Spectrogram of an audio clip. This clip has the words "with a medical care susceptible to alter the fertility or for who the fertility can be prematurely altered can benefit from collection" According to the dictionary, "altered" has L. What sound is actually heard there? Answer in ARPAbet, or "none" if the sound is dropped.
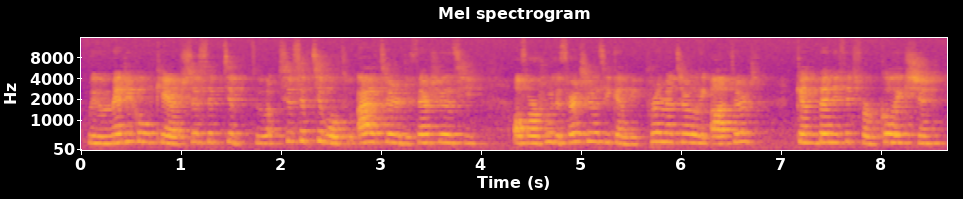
none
